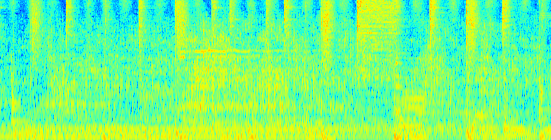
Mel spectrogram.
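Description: A tiny propeller plane's engine drones loudly and steadily on a very short flight from Heathrow Airport in London, a dense mechanical hum with layered tones and a faint pulsing rattle, with no voices present.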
